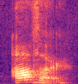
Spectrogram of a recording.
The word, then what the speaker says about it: arvo: Okay, for starters, arvo is spelt A-R-V-O. Does avocado have an R in it? No. Arvo means afternoon.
